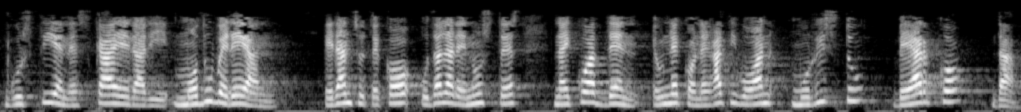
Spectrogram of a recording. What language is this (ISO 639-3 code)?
eus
